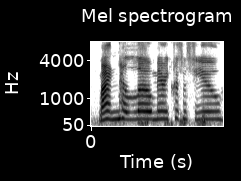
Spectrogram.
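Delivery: high, screamed call, as if across a distance. Greeting a viewer on the live stream: screaming a greeting. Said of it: "I don't know why I'm screaming".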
